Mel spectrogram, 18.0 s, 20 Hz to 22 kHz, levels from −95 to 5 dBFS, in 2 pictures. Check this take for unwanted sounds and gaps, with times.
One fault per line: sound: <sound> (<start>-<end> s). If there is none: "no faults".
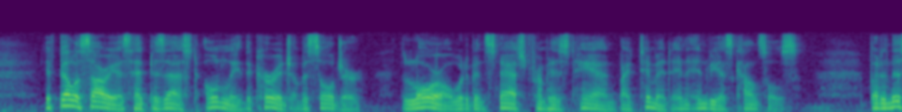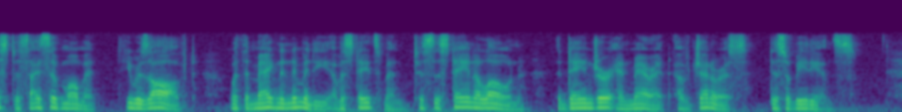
no faults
